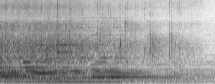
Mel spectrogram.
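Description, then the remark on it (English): A church audience claps together at a preacher's call over steady, sustained organ-like music, the scattered hand claps fairly loud at first, then gradually fading toward the end. “Clap your hands and say, "I receive it."”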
